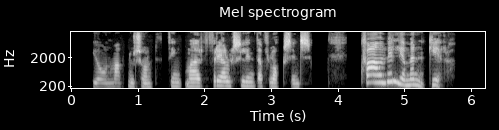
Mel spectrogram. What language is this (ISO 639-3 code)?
isl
